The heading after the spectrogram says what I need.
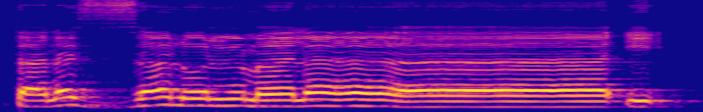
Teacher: تنزل الملا، اوپر مد، تنزل الملا، حمزہ زیر ای، حرف مد کے بعد حمزہ اسی کلمہ میں ہے، اس لیے مد متصل ہوا، مد متصل کو 3 یا 4 الف کے برابر کھینچ کر پڑھیں گے۔ تنزل الملائی، حمزہ کے نیچے زیر ہے، زیر کو جلدی پڑھیں، تھوڑا بھی نہ کھینچے، معروف پڑھیں، مجہول آواز سے بچیں۔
